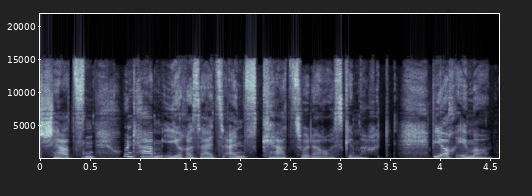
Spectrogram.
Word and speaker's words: Scherzo: Wer in der Musik von einem Scherzo spricht, outet sich gleich als Laie. Scherzo heißt das, italienisch ausgesprochen mit K.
